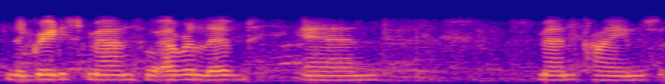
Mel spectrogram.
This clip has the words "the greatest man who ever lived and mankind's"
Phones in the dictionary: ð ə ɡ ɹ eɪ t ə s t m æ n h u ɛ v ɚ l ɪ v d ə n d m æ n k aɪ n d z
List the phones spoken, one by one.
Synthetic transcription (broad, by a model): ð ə ɡ ɹ eɪ t ə s t m æ n h u ɛ v ɚ l ɪ v d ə n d m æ n k aɪ n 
